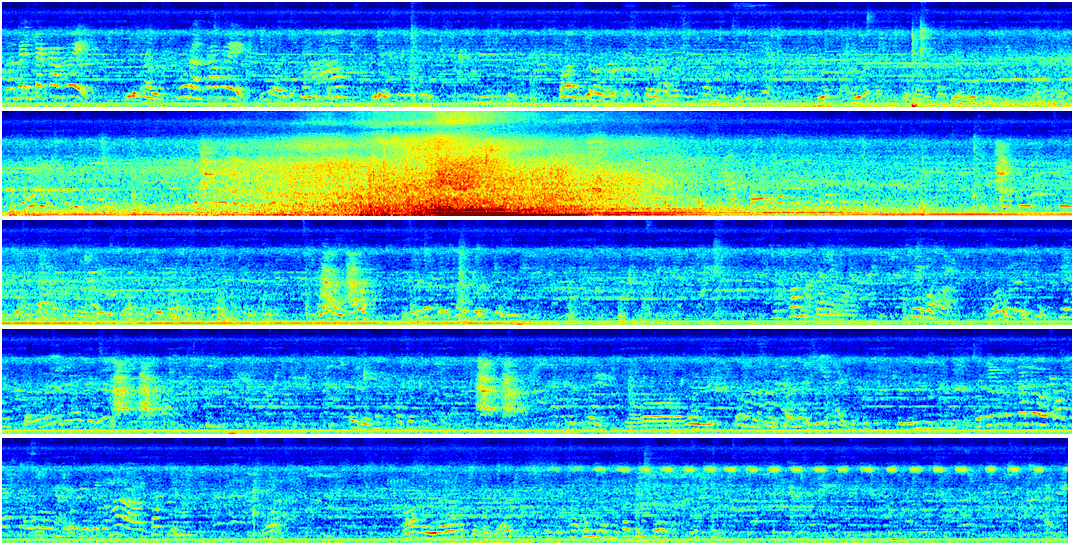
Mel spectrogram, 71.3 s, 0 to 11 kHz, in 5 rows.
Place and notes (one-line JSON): {"title": "199縣道199號, Mudan Township, Pingtung County - At the corner of the junction", "date": "2018-04-02 18:56:00", "description": "At the corner of the junction, Insect noise, traffic sound, Frog croak, Beside the Aboriginal restaurant, Dog barking\nBinaural recordings, Sony PCM D100+ Soundman OKM II", "latitude": "22.18", "longitude": "120.85", "altitude": "281", "timezone": "Asia/Taipei"}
